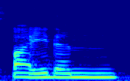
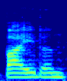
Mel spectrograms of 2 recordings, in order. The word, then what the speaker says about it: Biden: it I'm sorry though it's Biden for future reference he's pronounced Biden but I like bitten too personally I'm also a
